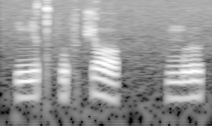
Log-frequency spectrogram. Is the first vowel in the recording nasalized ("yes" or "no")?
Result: no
